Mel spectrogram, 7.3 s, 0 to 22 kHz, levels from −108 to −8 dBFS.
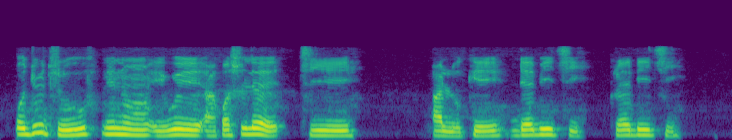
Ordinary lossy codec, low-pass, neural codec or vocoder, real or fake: none; 5.4 kHz; none; real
